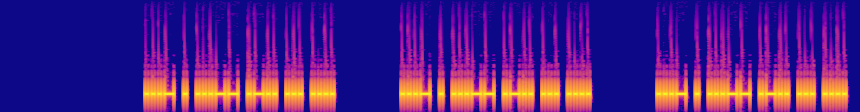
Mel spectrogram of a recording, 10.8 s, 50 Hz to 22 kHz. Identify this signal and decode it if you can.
Morse code, heard as a keyed tone, about 30 wpm, 700 Hz. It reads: VE3LSH VE3LSH VE3LSH
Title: DXCC-100 Call Signs - 6 Characters - Repeated 3x - 30wpm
